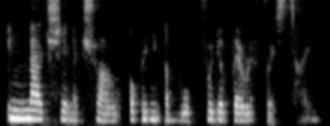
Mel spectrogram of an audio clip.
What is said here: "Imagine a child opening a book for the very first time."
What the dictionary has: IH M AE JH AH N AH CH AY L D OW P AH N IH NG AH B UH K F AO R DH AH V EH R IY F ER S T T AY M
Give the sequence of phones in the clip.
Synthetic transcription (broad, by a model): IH M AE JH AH N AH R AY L OW P AH N IH NG AH B UH K F AO R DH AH V EH R IY F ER S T T AY M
